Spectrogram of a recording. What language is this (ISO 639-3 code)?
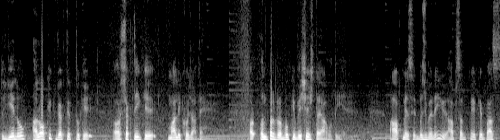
hin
